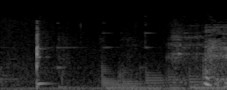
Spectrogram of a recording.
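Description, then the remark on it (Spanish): A single bright clink of glasses touching in a toast, sharp and brief, followed by a soft ringing tail over low room noise and faint murmuring voices. “Ese sonidito. Salud.”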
